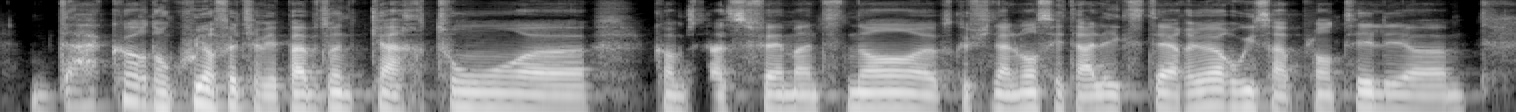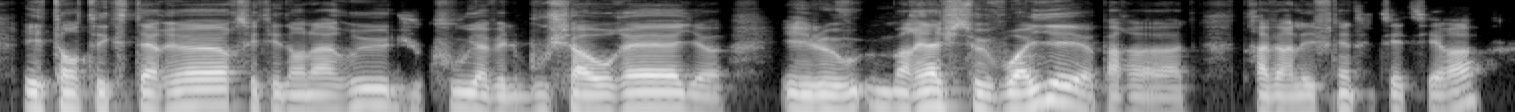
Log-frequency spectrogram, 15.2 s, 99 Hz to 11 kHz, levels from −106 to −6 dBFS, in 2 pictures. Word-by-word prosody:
D'accord, 140 +8 -2
donc 115 -3 -1
oui, 145 - +7
en 120 - +5
fait, 130 - +3
il 130 - -3
y - - -10
avait 100 -1 0
pas 110 - +6
besoin 110 +1 +1
de - - -6
cartons, 115 +1 0
heu, 100 -1 +2 0.3
comme 105 -2 -3
ça 105 -1 -3
se - - 0
fait 105 -1 +1
maintenant, 115 +2 +2
heu, - - +2
parce - - -15
que - - -6
finalement 110 +1 +1
c'était 115 -3 -1
à 100 - +4
l'extérieur. 110 +4 +1
Oui, 120 0 +1
ça 100 -4 0
plantait 105 +2 -1
les, 110 -1 -3
hem 100 0 -2 0.3
les 115 -3 0
tentes 110 0 -1
extérieures, 125 +4 +2
c'était 110 -4 -6
dans 105 0 -3
la 105 0 -1
rue. 130 +5 -1
Du 105 -5 -12
coup, 115 +3 -6
il - - +2
y - - +1
avait 100 -1 -3
le 100 - -8
bouche-à-oreille, 105 +2 +2
heu, 95 -1 -7 0.3
et 110 -2 0
le 105 0 +2
v 105 - -1
mariage 120 0 +2
se 115 - -1
voyait, 115 - +3
heu, - - -4
par 100 0 -6
heu, 95 -1 -6
à 95 - -11 0.3
travers 100 -1 -2
les 100 0 -4
fenêtres, 110 +1 -7
et - - -28 0.2
cetera? 115 +9 -4
110 Hz, 240 wpm, -23 LUFS, 105-115 Hz, 0.3 s, oui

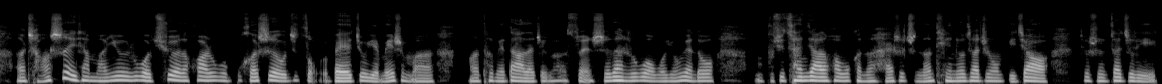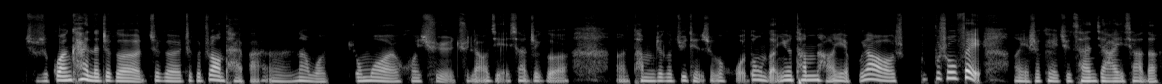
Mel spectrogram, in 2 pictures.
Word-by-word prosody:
呃， 160 - -1
尝 150 +1 0
试 265 +5 +5
一 - - +4
下 190 -1 0
嘛。 160 -2 -2
因 195 +3 +2
为 190 - +2
如 185 +1 0
果 180 -3 +3
去 220 +7 -4
了 195 -3 +5
的 175 - +1
话， 185 +1 0
如 180 - +1
果 175 -1 -3
不 165 +3 -15
合 170 -1 0
适 185 +1 +2
我 155 - +2
就 190 - -5
走 185 - -7
了 - - -11
呗， 150 0 +5
就 170 +3 -1
也 145 -3 +1
没 140 +5 0
什 180 0 -1
么， 140 -1 -3 0.3
呃， 155 - -3
特 160 +3 -5
别 150 - -2
大 160 0 +2
的 145 -1 +1
这 145 - -4
个 170 +2 -6
损 170 +2 -5
失。 165 +1 0
但 180 0 +5
如 170 +1 -1
果 175 -2 +1
我 150 0 -3
永 155 +4 -1
远 175 -3 +1
都， 165 0 -1 0.4
嗯， 175 - -9
不 160 - -13
去 175 - -3
参 180 +1 +3
加 185 -2 +6
的 170 - +4
话， 175 - -1
我 165 - 0
可 160 -1 -3
能 150 +1 -2
还 150 0 -3
是 170 +2 -5
只 150 -3 -5
能 150 +3 -1
停 165 -2 -2
留 160 +1 +1
在 165 0 +2
这 165 0 -4
种 155 -1 -2
比 135 -3 -7
较 150 -2 +3 0.3
就 175 - -6
是 160 -1 -4
在 170 +3 +1
这 165 0 -2
里 140 -3 -3 0.3
就 - - -17
是 160 +1 -5
观 195 +4 +6
看 220 -1 +5
的 170 - +4
这 180 +2 +1
个 150 -5 +3
这 180 - -3
个 150 -3 0
这 165 +5 -8
个 170 - -2
状 195 +2 +5
态 155 -2 -4
吧。 - - -9
嗯， 145 -2 -6
那 170 -2 0
我 130 -2 -4 0.3
周 165 - -2
末 160 -5 +1
会 150 +2 -7
去 - - -7
去 - - -12
了 - - -4
解 - - -7
一 - - -10
下 - - -5
这 - - -5
个 - - -4 0.4
呃， 70 - -8
他 170 - -3
们 160 - 0
这 170 - -1
个 165 - -2
具 180 +3 -3
体 160 - -4
的 - - -9
这 - - -6
个 165 - -4
活 - - -7
动 210 -3 0
的。 - - -1
因 185 +3 +1
为 205 - +5
他 200 - +3
们 205 0 +4
好 180 - -4
像 - - +1
也 170 - +1
不 175 - -7
要 200 -8 +5
是 - - -12 0.2
不 230 - -15
不 275 - -1
收 285 +2 +4
费， 300 +1 +7 0.3
呃， 160 -2 -2
也 145 - -2
是 155 - -2
可 160 +1 -2
以 145 - -1
去 155 +2 -5
参 155 +1 +2
加 155 -2 0
一 - - -2
下 160 -1 -3
的。 130 +2 -3
165 Hz, 355 characters per minute, -23 LUFS, 155-180 Hz, 0.4 s, 费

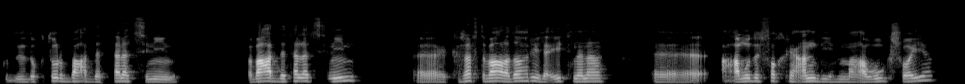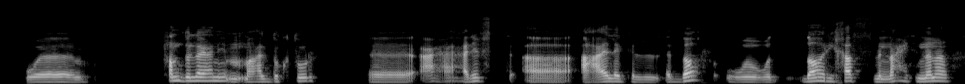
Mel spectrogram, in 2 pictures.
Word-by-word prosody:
لدكتور 120 +5 -4
بعد 135 -3 0
3 145 0 +2
سنين، 120 -4 -7 0.7
فبعد 140 -1 +9
3 155 +1 +1
سنين، 165 +5 -3 0.6
آآ - - -5
كَشَفت 160 +2 -1
بقى 150 +1 +9
على 145 - +8
ضَهري، 155 +2 0
لقيت 145 0 -4
إن - - +1
أنا 140 +1 0 0.5
آآ - - -5
عمودي 150 +1 +3
الفقري 155 +1 -4
عندي 135 -3 +1
معووج 120 +4 -1
شوية، 165 +9 -2 0.6
و 115 0 -1 1.2
الحمد 175 -1 +2
لله 170 +1 +4
يعني 170 0 +1
م 130 - -4
مع 125 +1 +1
الدكتور 145 +5 -6 0.5
آآ 115 -1 -4
ع - - -2
عرفت - - -2 0.3
آآ - - -1
أعالج 140 -1 +4
ال 110 -1 -10
الضَهر، 180 +12 +2 0.2
و 115 +1 -6 0.2
وضهري 165 - 0
خَف 155 +2 +2
من 125 -2 -3
ناحية 145 +2 -2
إن 145 +1 +1
أنا 155 0 +1
145 Hz, 130 wpm, -24 LUFS, 130-160 Hz, 1.2 s, فبعد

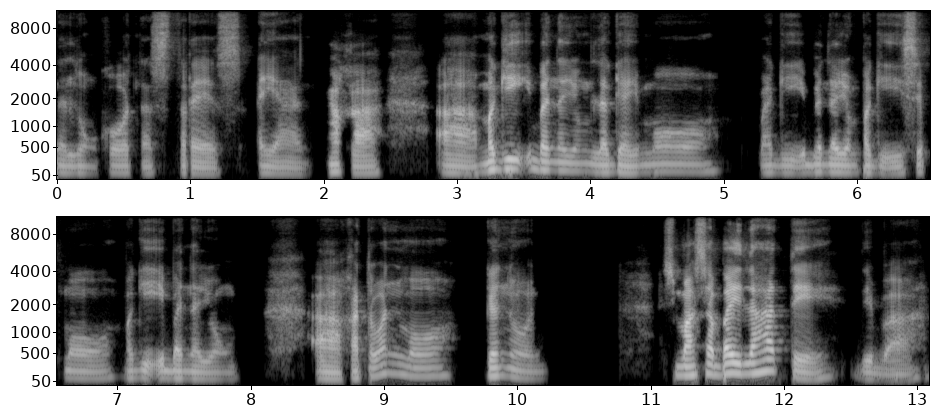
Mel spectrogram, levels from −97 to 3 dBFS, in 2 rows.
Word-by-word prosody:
na 90 - -5
lungkot, 90 +1 -7
na 80 - -8
stress, 75 -3 -3
ayan 80 -3 -3 0.2
baka, 85 0 +1 0.4
ah, 85 -3 +1
mag-iiba 130 0 +4
na 115 -1 -3
yung 110 -1 -6
lagay 95 -2 -1
mo, 100 0 -7 0.4
mag-iiba 90 +1 -5
na 95 - 0
yung 95 -1 -1
pag-iisip 85 -3 -2
mo, 95 0 -6
mag-iiba 95 -1 -2
na 90 - -3
yung, 85 0 -9 0.6
ah, - - +3
katawan 155 - 0
mo, 120 0 -5 0.3
gano'n. 100 -7 0 0.9
Sumasabay 145 +4 +8
lahat 190 +5 +5
eh 90 +5 +1
di 90 - -9
ba? 70 -3 -5
95 Hz, 135 wpm, -27 LUFS, 85-115 Hz, 0.9 s, Sumasabay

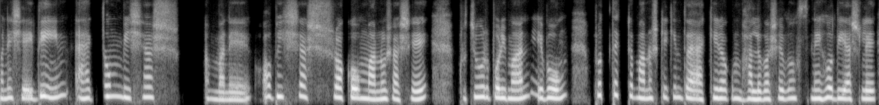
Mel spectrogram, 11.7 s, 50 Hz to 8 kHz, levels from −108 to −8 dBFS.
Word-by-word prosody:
মানে 245 +2 +1
সেইদিন 265 +3 +2 0.4
একদম 300 +6 -3 0.2
বিশ্বাস 275 +2 -2 0.8
মানে 210 0 0 0.5
অবিশ্বাস 295 -1 -2 0.3
রকম 265 -1 +4 0.2
মানুষ 225 +2 +3
আসে 225 +3 -2 0.6
প্রচুর 285 +4 0
পরিমাণ 245 -2 +4 0.2
এবং 250 0 +4 0.5
প্রত্যেকটা 330 -1 -4
মানুষকে 250 +3 -1
কিন্তু 275 -2 -3 0.2
একই 255 +5 -1
রকম 245 +1 -2
ভালোবাসা 225 +1 +2
এবং 245 +2 -1 0.2
স্নেহ 240 -2 +1 0.2
দিয়ে 240 -1 +3
আসলে 230 +3 -1
250 Hz, 115 wpm, -22 LUFS, 235-275 Hz, 0.8 s, রকম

